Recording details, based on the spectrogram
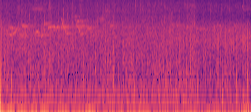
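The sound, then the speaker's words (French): Steady, dense rain that has grown heavier patters hard on a surface, a continuous wash of drops with faint bird chirps briefly audible in the first couple of seconds. “La pluie a donc forci.”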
